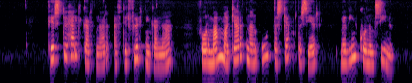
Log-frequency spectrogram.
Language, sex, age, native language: Icelandic, female, 40-49, Icelandic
